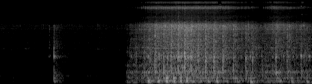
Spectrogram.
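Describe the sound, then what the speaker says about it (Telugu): A sewing machine runs in one steady burst while stitching a prince cut blouse, its rapid needle chatter close and even after a faint click. "పైన ఒక కుట్టు వేసుకోవాలి"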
